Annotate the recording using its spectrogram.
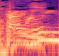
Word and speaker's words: Stively: Stively, yes.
